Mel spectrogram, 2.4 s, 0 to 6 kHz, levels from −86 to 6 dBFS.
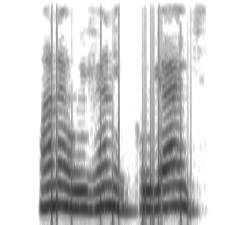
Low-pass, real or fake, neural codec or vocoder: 5.4 kHz; real; none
